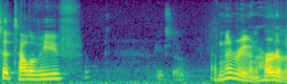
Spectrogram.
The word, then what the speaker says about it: Tel Aviv: in love with that 100% next we have Tel Aviv is how you pronounce it Tel Aviv I've never even heard of it I have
